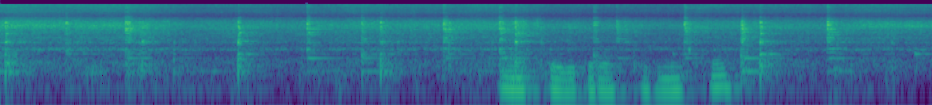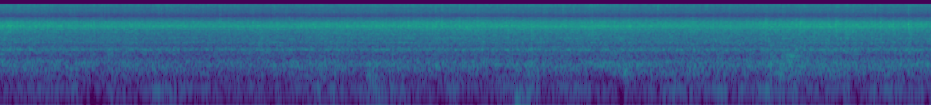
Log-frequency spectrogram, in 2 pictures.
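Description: Potato cubes, shallots, garlic and tomato sautéing in oil in a metal pot. A spatula scrapes and knocks against the pot for about the first six seconds, then only a steady sizzle of frying is left.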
